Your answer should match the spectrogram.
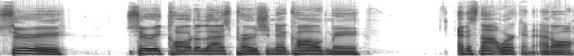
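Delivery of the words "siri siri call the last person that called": acted yelling. Retelling trying to call through a found phone: imitating own yelling at a phone. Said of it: "I'm like an old person just yelling in the street".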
